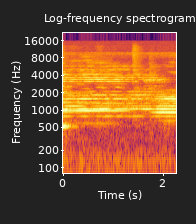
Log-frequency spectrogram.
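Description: A boy's held sung note in Revathi raga breaks off at the very start, leaving a steady Carnatic drone accompaniment sounding on its own.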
